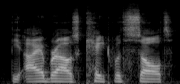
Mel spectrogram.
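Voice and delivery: ordinary delivery, nothing marked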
